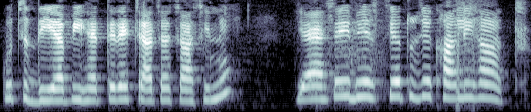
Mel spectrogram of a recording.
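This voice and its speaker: A nagging, greedy mother-in-law from a cartoon family drama, voiced by a woman, with a very high, thin voice. She scolds and jabs with sarcasm. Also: fairly even intonation, moderate pace, bright, forceful tone. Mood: scolding.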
